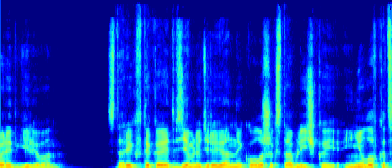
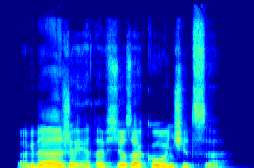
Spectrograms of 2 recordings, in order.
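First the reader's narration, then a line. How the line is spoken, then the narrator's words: Old man muttering. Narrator (Russian): бормочет старик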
